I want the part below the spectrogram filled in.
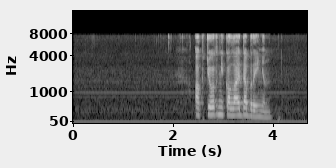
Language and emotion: Russian, neutral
